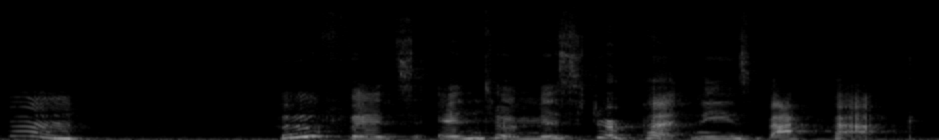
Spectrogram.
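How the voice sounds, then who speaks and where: A woman with a high, bright voice leads a children's story time at a very slow pace. She reads playfully and puts questions to young listeners in a giggly, coaxing way. There is clear noise in the background. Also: sing-song. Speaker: storybook reader, children's ministry director.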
